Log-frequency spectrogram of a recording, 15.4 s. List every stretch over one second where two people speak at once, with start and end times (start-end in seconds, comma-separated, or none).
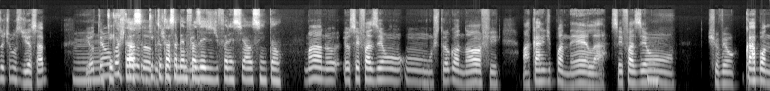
1.7-4.0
